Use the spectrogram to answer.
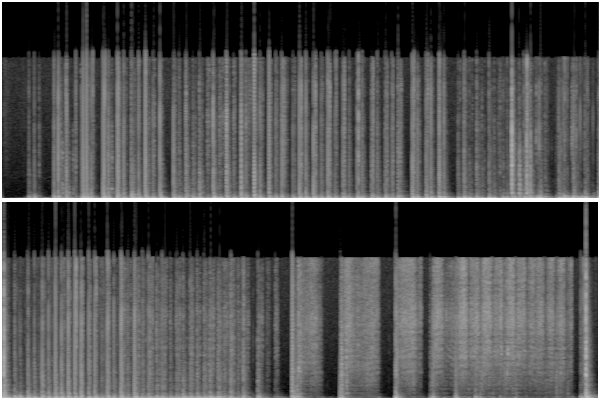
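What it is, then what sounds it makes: Inflated latex balloon tapped and scratched. Long nails tap and scratch a large inflated, hollow green latex balloon beside the microphone, while a red balloon sits nearby untouched. Rapid, deep, booming taps come in a dense, uneven stream for about ten seconds, then thin out into quieter, sparser taps and scratches.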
